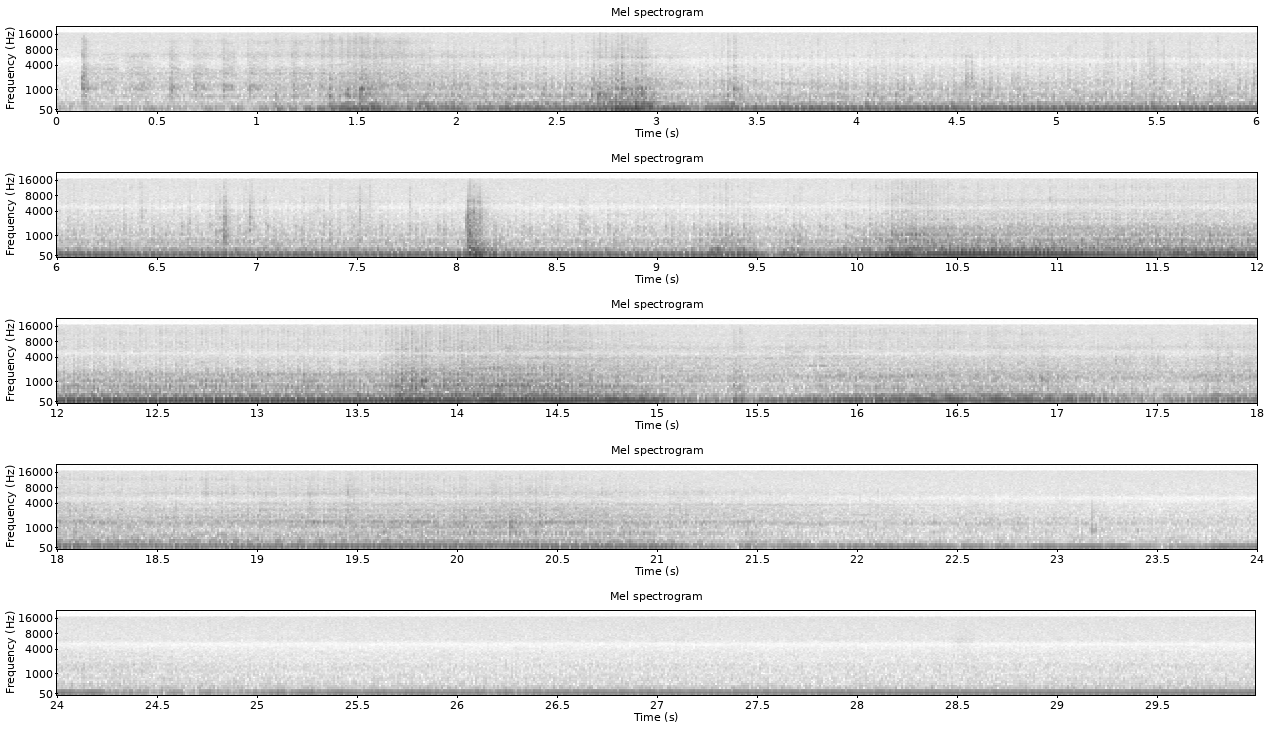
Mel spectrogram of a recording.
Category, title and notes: Sound effects > Vehicles
A mostly new Volvo car with a loud exhaust starting, pulling out, idling far away, and then pulling into a reverberant garage and shutting off. All i know is that the engine was severely overheated and has ran away before, so it will be getting swapped. Recorded from my mobile phone, with the Dolby On app.
automobile, car, drive, driving, engine, idle, ignition, motor, rev, revving, shutoff, start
